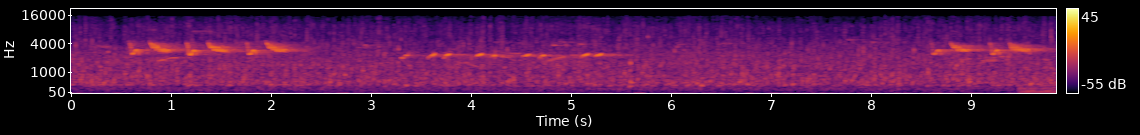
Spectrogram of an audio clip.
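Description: A bird chirping in three short runs of quick, sweeping notes, over a faint steady hiss.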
